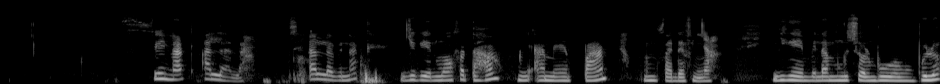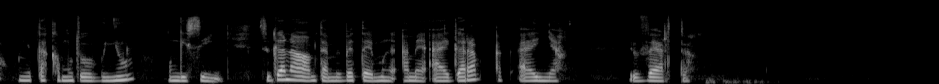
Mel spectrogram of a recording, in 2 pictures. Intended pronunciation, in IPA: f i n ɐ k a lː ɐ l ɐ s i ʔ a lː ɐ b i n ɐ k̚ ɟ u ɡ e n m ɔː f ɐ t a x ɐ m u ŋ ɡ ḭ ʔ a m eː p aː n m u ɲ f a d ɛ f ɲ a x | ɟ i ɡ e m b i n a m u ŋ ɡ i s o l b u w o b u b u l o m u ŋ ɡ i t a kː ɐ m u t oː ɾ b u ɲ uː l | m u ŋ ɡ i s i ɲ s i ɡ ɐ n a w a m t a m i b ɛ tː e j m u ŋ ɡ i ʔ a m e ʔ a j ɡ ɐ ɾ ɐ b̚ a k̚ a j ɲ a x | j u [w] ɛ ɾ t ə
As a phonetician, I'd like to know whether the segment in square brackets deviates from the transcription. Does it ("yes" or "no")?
yes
